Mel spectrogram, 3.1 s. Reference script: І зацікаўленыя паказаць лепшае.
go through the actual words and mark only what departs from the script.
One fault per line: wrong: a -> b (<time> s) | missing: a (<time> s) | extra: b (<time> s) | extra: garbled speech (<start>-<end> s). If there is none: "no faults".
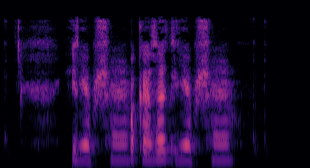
wrong: зацікаўленыя -> лепшае (0.8 s)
